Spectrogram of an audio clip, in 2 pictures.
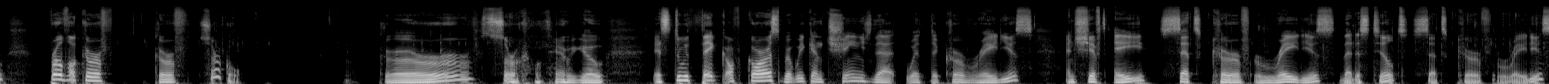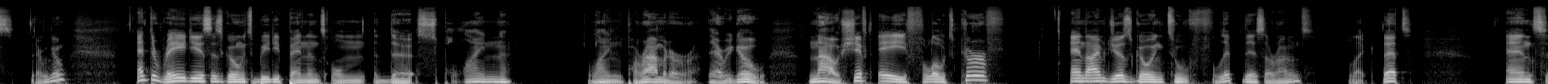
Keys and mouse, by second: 0.4-6.3 drag, 2.0 BackSpace, 3.9 BackSpace, 10.6 shift+a, 13.5 shift+a, 16.7 click, 17.8-23.2 drag, 21.6 a, 23.5 shift+a, 26.3 click, 28.2 click, 29.5 click.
